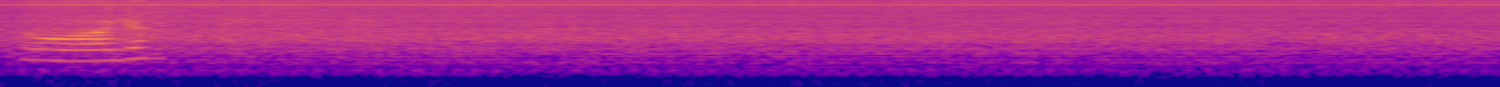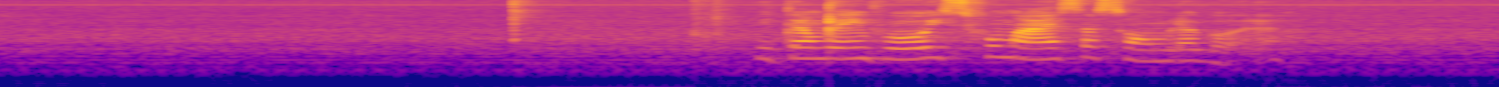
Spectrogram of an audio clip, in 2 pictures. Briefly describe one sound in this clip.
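A young woman speaks briefly and calmly, close to a microphone.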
